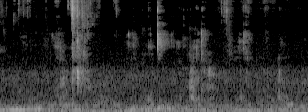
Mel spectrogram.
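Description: Quiet close-up chewing of a bite of sticky glutinous-rice zongzi with pork belly: soft wet mouth clicks and smacks, with a louder smack about a second in and another about halfway through.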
